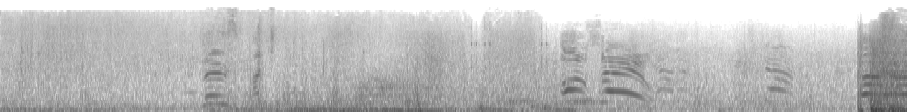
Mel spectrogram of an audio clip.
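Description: Ocean waves rush and splash against a sailing ship's hull.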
